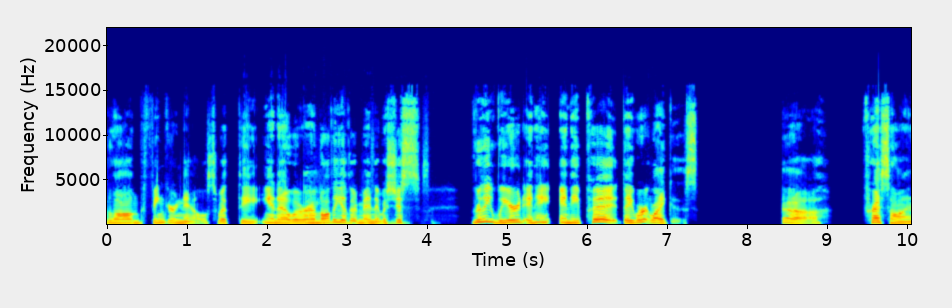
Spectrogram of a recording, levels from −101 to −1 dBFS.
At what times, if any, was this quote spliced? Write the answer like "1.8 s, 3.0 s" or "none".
none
